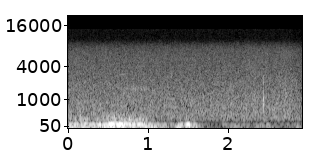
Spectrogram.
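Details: Low rumbling wind or distant engine noise with faint rustling, and no animal voice.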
